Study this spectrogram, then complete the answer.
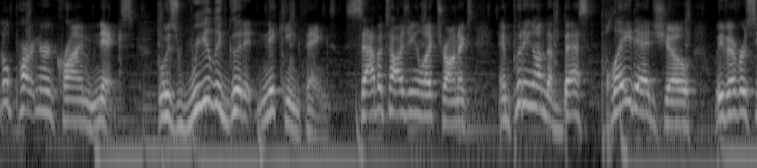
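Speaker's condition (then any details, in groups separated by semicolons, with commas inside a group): No condition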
